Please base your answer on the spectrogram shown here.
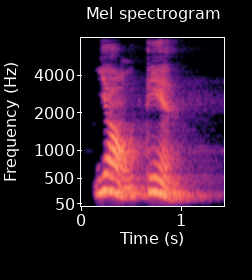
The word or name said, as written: yaodian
